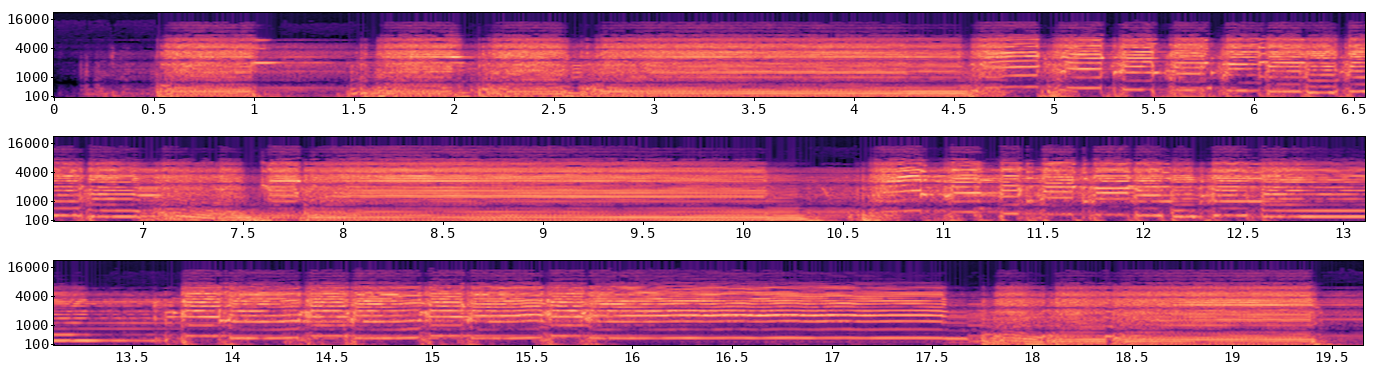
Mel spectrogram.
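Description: An electric guitar plays a sustained, slightly distorted phrase of chords and single notes, wet with spring reverb from a reverb pedal only, the mixing console's reverb switched off, letting each note ring and splash. It is steady, with no talking.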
